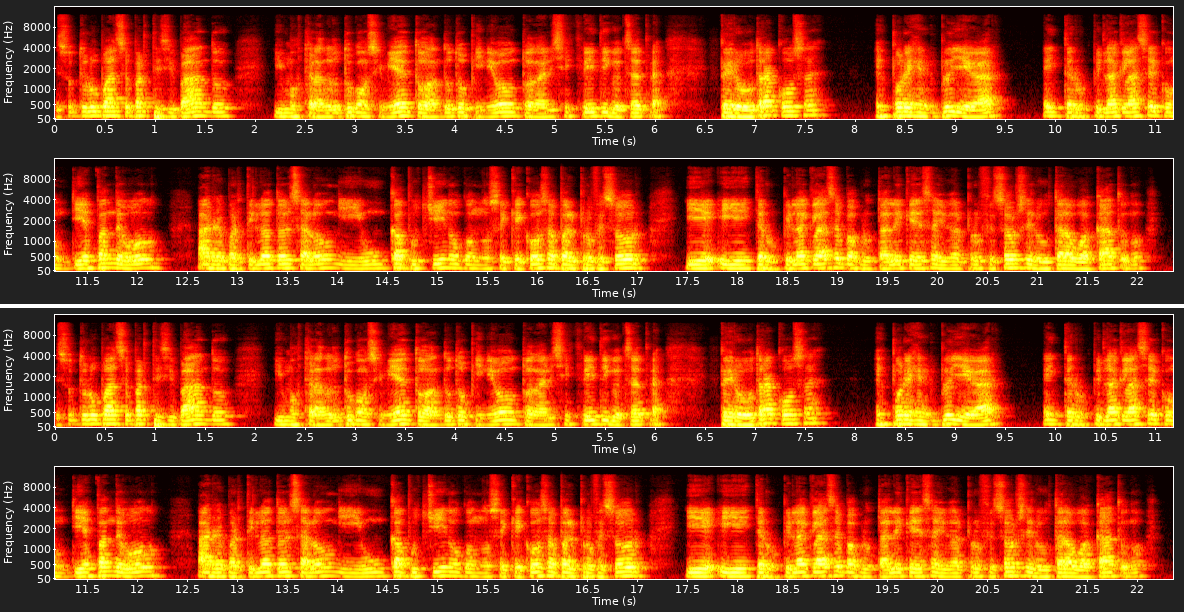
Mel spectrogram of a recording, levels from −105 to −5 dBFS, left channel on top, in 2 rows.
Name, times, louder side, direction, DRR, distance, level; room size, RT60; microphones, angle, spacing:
voice 1, 0.0-1.7 2.2-6.0 6.7-7.7 8.2-9.4 9.9-12.2 12.6-17.0 17.5-22.0, left 1 dB, 10° left, -4 dB, 1.9 m, -22 dB
3.7 x 3.1 x 3.5 m, 0.27 s
head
